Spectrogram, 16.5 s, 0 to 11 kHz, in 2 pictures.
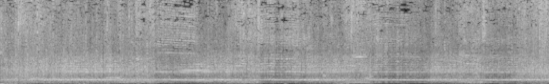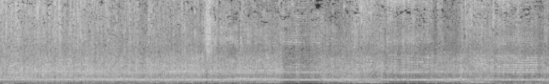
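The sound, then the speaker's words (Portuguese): A large crowd of River Plate football fans in a stadium sings a chant about Riquelme together in 2012, a loud, dense wall of voices holding a steady, droning melody throughout, with no pauses and no single voice standing out. “vamos escutar aí um trechinho da torcida do River cantando o Riquelme pro Porquinho do …”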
